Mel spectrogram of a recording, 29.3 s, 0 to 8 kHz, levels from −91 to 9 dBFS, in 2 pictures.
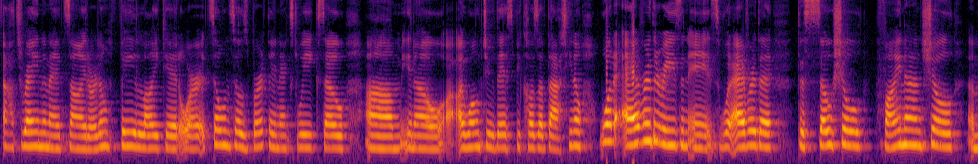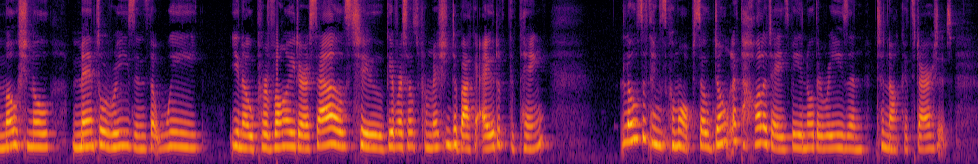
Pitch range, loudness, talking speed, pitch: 200-230 Hz, -16 LUFS, 155 wpm, 215 Hz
